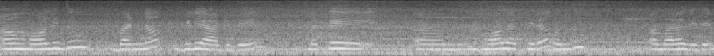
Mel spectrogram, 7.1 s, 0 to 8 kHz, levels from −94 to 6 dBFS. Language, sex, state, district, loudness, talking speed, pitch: Kannada, female, Karnataka, Dakshina Kannada, -15 LUFS, 85 wpm, 250 Hz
